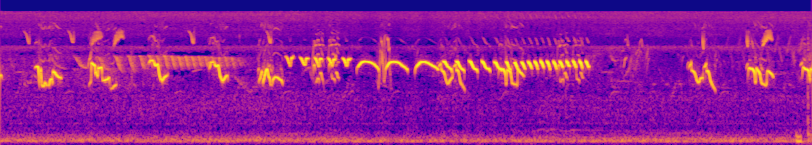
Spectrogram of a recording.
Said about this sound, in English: the next bird to join is a field sparrow. That trill is the field sparrow? That's the field sparrow.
